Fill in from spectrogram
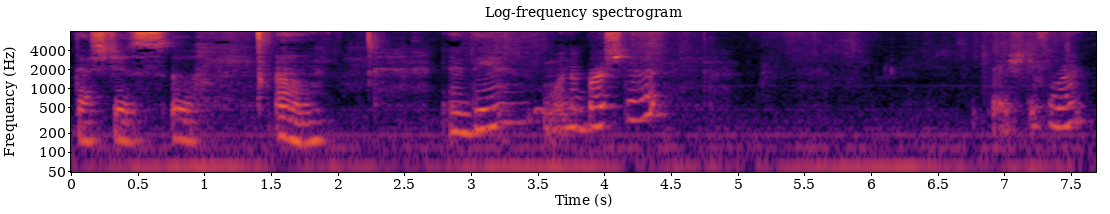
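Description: A woman's voice: fairly high pitch, very animated, drawn-out words, pauses often. A young woman vlogger talking viewers through a hair tutorial in a casual, chatty, informal way. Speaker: beauty vlogger.

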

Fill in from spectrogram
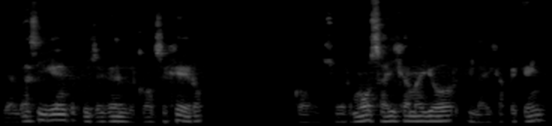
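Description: A man's voice: lowish voice, moderate pace, mellow. A man with a Mexican Spanish accent, a criminal law lecturer who tells a story in a colloquial, playful way, adding sound effects.

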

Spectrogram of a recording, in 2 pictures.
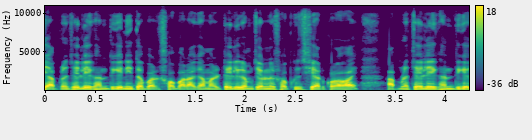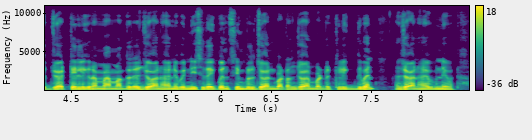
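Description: A man talks through an app tutorial at a very fast clip. He gives steady step-by-step instructions and drops English words into his sentences. His voice sits at an ordinary, mid-range pitch for a man. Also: no echo. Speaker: channel host. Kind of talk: screen-recorded app tutorial.

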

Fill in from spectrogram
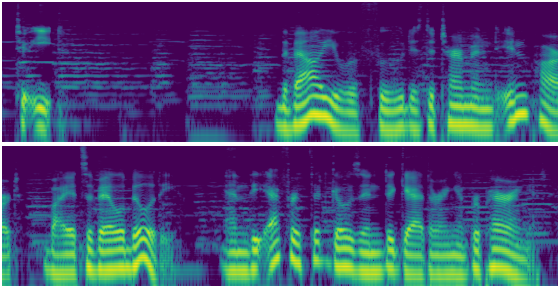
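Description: An actor playing a deadpan, dry narrator voice with no body in a comedy radio play. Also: male voice, fairly low pitch, natural voice.

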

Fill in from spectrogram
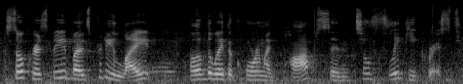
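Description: A woman's voice: on the high side, animated, brisk, background noise. A young woman hosting a food vlog, bubbly and enthusiastic, laughing often while tasting dishes. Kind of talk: casual food vlog chat. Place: small casual eatery, indoors. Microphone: lapel mic.

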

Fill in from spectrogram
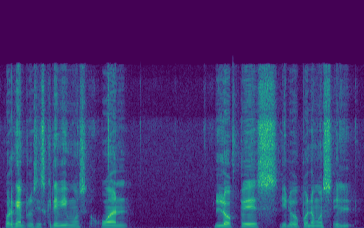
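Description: A man giving a screen-recorded programming tutorial, thinking aloud and dictating code slowly as he types. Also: fairly high pitch, level tone, clear, resonant tone.

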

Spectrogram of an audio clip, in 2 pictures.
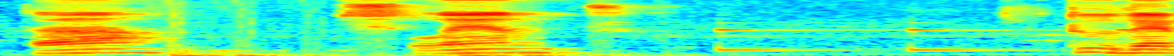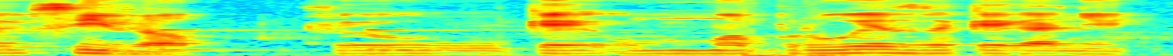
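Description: Speaking unhurriedly in a mid-range voice over music, this man chats his way through a truck driving game for viewers. He hosts a gaming channel, has a European Portuguese accent, and talks straight to his audience with noisy game sound in the background.

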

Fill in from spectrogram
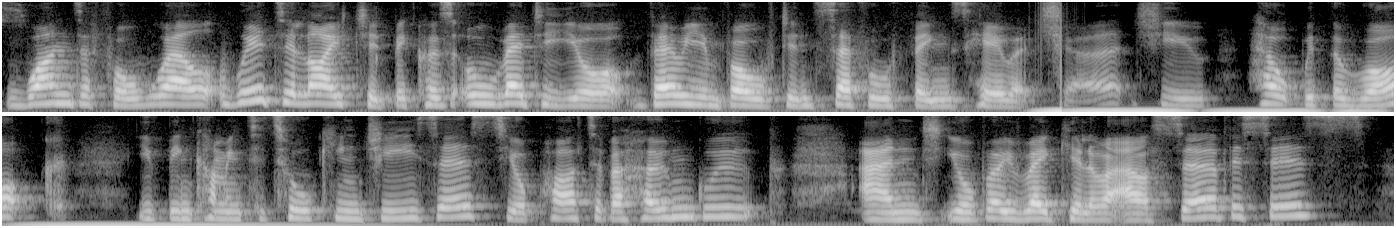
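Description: A woman's voice: medium pitch, normal speed. A middle-aged woman interviewing a church member, asking questions and affirming the answers, on a lapel mic in a small studio. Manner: encouraging, affirming. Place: small indoor studio set.

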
